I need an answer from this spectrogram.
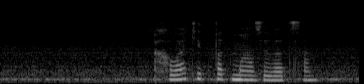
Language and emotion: Russian, neutral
